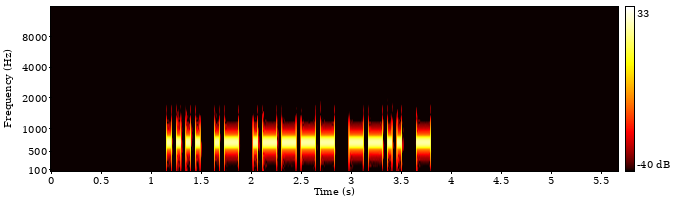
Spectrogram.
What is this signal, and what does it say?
Morse code, heard as a keyed tone, about 25 wpm, 700 Hz. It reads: HA1ZT
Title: DXCC-100 Call Signs - 5 Characters - Repeated 2x - 25wpm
